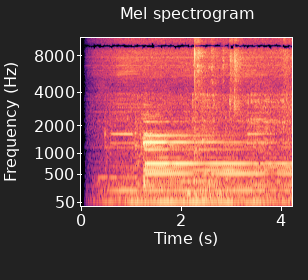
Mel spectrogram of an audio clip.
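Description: Live psychedelic rock band starting a song: sustained electric guitar notes fade in, then a fuller chord swells in about a second in and rings out steadily over a low hum. A couple of faint cymbal touches sound in the second half.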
